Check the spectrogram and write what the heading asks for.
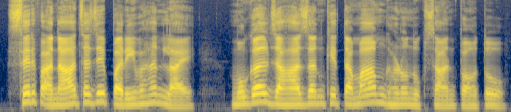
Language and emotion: Sindhi, neutral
